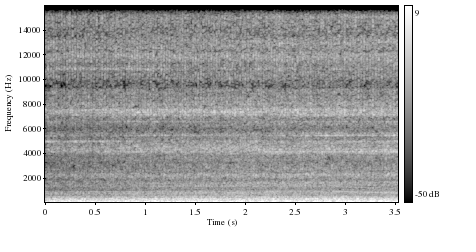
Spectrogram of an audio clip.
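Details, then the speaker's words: 1994 Chrysler Town & Country AWD, hot at idle: steady rumble with a faint airy hiss from a cooked, leaking vacuum line, possibly for the all-wheel-drive system. "yeah here that that's a vacuum leak we got to fix that right there"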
